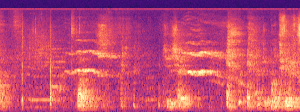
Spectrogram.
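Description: An elderly man speaking slowly and softly into a microphone, in short phrases with pauses between them.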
